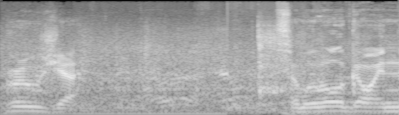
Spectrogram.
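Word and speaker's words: Brugge: So whereas we pronounce it as Bruges, here it's called Bruges.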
